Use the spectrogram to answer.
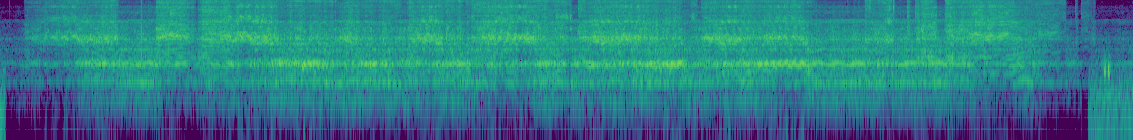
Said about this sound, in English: you can really start leaning into the cutter and taking off huge shavings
